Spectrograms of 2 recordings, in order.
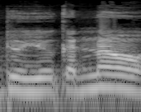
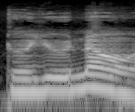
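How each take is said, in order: First: The word know begins with a k sound. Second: The word know begins with an n sound. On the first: The speaker calls it wrong. "bukan do you know" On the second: The speaker calls it right. "K-nya jangan dibaca ya"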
